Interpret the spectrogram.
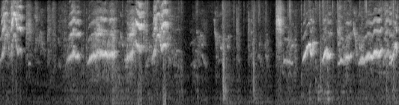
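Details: A male cockatiel sings agitatedly to rouse a female for mating and breeding. Scratchy chatter phrases alternate with gaps, then a series of upward-sweeping whistles ends the passage.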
